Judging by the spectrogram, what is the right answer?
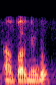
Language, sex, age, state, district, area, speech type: Malayalam, male, 18-30, Kerala, Idukki, rural, conversation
